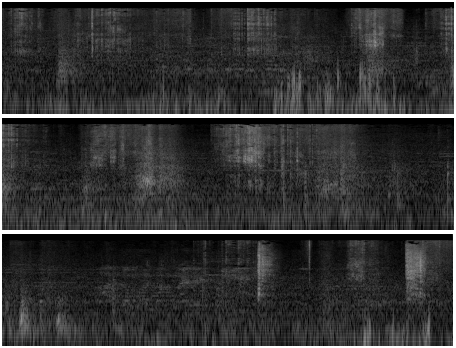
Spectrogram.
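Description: A trowel scrapes and smooths wet cement.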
